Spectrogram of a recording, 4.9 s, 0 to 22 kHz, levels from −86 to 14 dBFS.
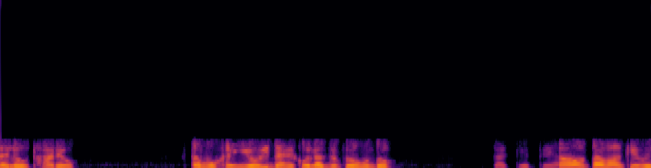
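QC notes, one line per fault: Throughout: G.723.1 codec. The speech sounds muffled and hoarse, and consonants are smeared. At 6.3 kbit/s, with long coding frames, the voice model updates too slowly. The band is telephone-narrow, roughly 200 Hz to 3.4 kHz, with nothing above 3.8 kHz.
3.39 to 4.19 s: one channel inverted. For 0.8 s the speech drops by about 21 dB and turns faint. The likely cause is one stereo channel flipping polarity. The shared centre content cancels in the mono sum, leaving only the small difference between channels.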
